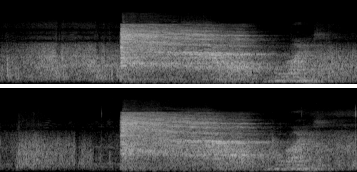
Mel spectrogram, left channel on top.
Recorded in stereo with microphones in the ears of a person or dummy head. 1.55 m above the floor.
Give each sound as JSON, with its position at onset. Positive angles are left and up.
{"t": 1.2, "sound": "a scream", "side_deg": 10, "distance_m": 1.0}
{"t": 2.6, "sound": "a man speaking", "side_deg": -50, "distance_m": 1.6}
